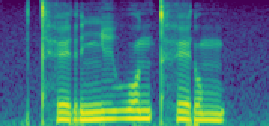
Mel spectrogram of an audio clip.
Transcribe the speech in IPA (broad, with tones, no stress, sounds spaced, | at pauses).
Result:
tʰ e˨ r ɲ i˦ β o˦ n tʰ e˦˨ ɾ ʊ˦˨ m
